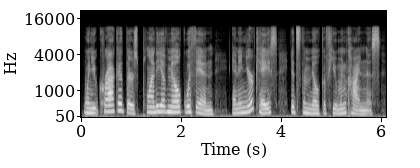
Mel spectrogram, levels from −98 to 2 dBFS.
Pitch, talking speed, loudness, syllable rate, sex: 185 Hz, 175 wpm, -18 LUFS, 4.6 syllables/s, female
